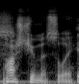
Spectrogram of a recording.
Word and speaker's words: posthumously: How you say that word? Posthumously? – Posthumously. – Yeah, posthumous. There you go.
